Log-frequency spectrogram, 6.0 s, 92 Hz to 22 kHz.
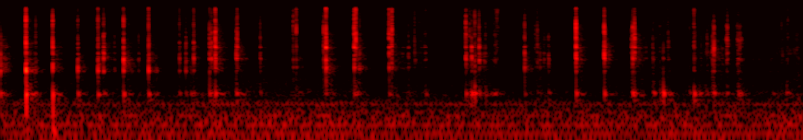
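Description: Long nails tap and knock on the shell of a small, hollow orange plastic jack-o'-lantern lamp with carved-face openings, standing on a stand. About 27 sharp, dry clicks and knocks come in an uneven, rapid series, each bright and very short with almost no ring.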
